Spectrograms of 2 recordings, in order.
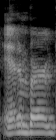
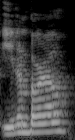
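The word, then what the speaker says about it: Edinburgh: to the University of Edinburg to uh I think it's actually pronounced edenboro I think uh to join the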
